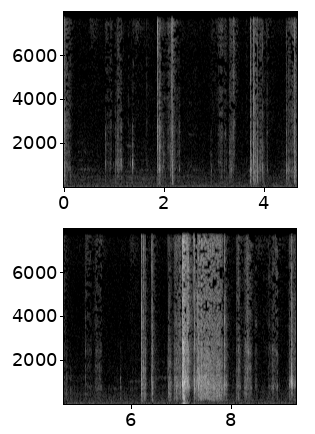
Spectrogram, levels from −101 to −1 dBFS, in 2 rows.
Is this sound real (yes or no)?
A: yes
